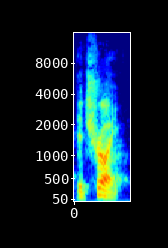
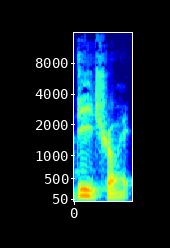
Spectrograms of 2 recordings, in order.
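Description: First: Detroit with the weight on -troit, de- short and light; stress on second syllable. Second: Detroit as DEE-troit, long stressed first syllable; wrong DEE-troit stress. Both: Shown as a demonstration. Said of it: "the emphasis is on the second syllable".

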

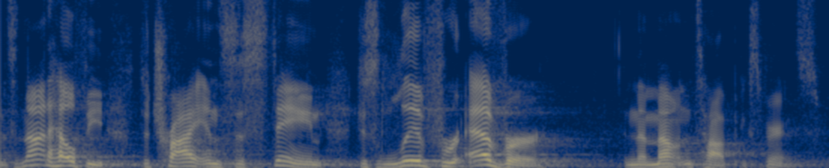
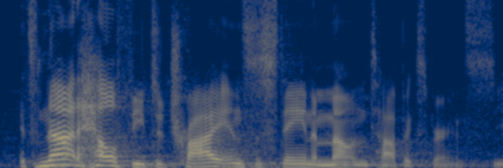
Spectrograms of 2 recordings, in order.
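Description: First: Said in the usual way. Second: Not pressed; stress on not. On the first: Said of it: "If you're taking notes". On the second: Shown as a demonstration. A preacher stresses not for note takers. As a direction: lean on not so they write it down. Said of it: "If you're taking notes, you can write that down".

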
